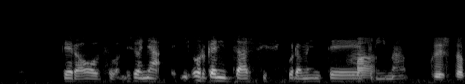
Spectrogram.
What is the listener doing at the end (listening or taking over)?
taking over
